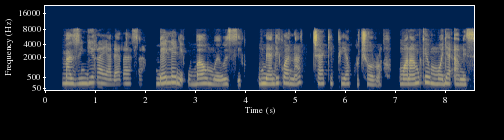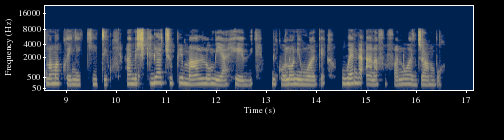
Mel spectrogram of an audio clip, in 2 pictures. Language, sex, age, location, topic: Swahili, female, 18-24, Kisii, health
